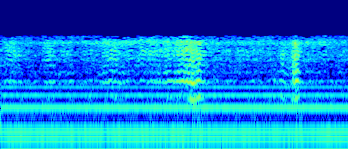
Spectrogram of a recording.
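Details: Honey bees reconnoitring a cavity outside a barn owl nest site at Audubon Starr Ranch, California: a steady low droning hum of many wings, swelling briefly as individual bees pass close, over a constant electrical hum.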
